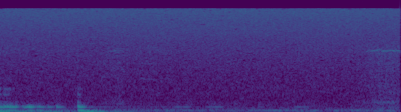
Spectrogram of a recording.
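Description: Faint room tone with a low hum, and a soft low bump just under a second in.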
